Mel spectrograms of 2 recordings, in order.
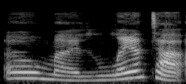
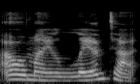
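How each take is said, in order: First: Slow, stretched exclamation; slow drawn out. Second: Said in the usual way. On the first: Real, not acted. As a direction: draw out each word.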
